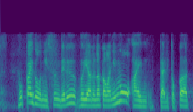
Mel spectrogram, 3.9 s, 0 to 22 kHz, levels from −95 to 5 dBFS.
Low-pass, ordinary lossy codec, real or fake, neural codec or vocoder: 7.2 kHz; Opus, 32 kbps; fake; codec, 16 kHz, 1.1 kbps, Voila-Tokenizer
